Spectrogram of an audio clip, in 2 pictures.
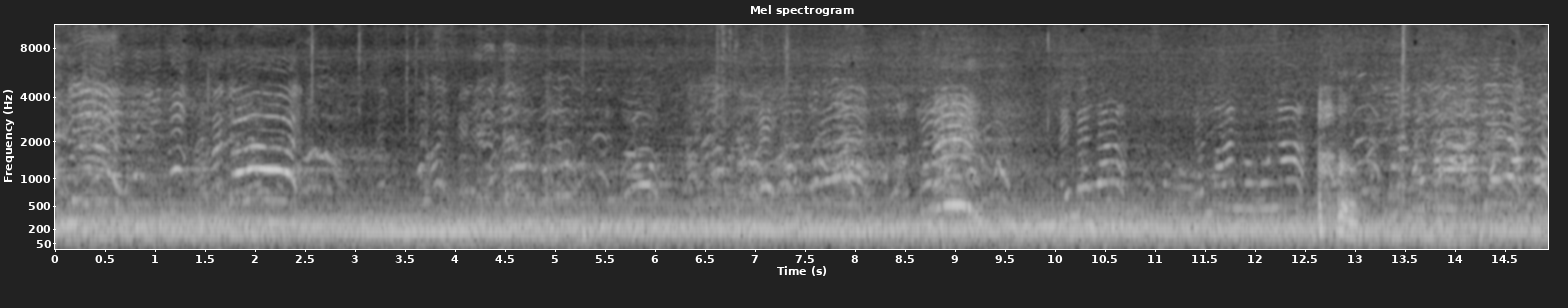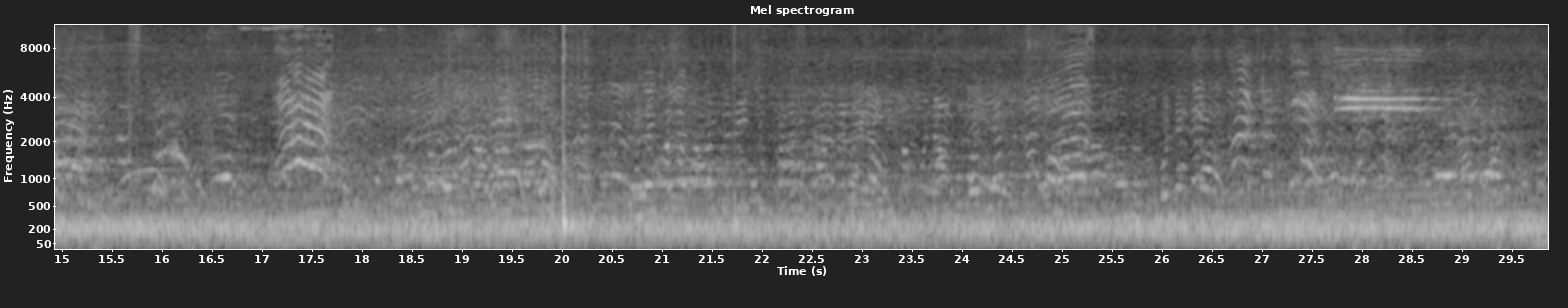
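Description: Young women shout to each other across an open outdoor field.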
